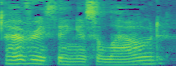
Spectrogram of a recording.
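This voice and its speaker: Guiding a meditation, this teacher speaks in a low-pitched voice, soft and unhurried, leaving long pauses between her words.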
